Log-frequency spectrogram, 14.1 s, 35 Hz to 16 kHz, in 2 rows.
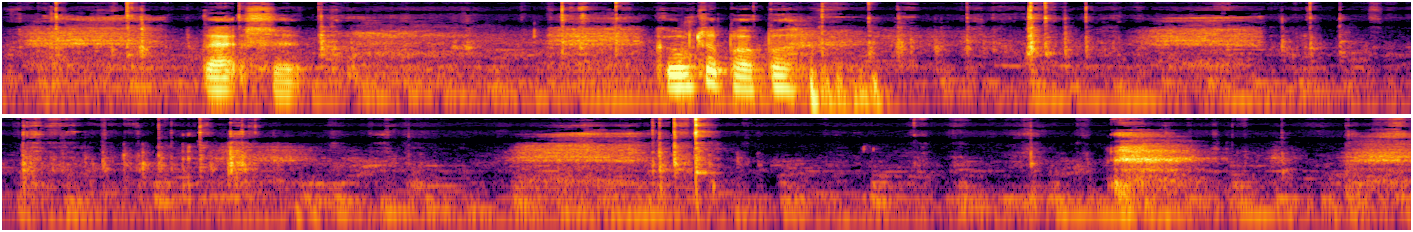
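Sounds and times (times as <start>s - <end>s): clicks and knocks of fitting: 0.0s - 3.3s, 4.0s - 5.6s, 6.2s - 8.5s, 10.2s - 10.7s.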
